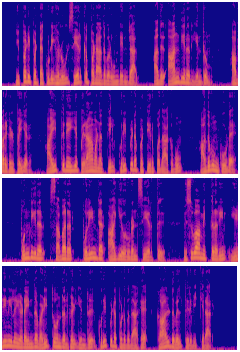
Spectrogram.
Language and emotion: Tamil, neutral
